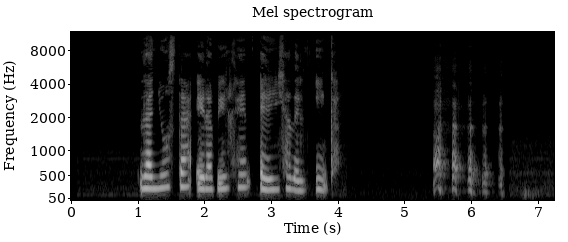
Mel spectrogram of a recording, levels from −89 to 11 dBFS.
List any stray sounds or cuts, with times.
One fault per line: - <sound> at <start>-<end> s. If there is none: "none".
- laugh at 5.4-6.5 s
